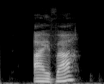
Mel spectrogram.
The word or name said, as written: ajvar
